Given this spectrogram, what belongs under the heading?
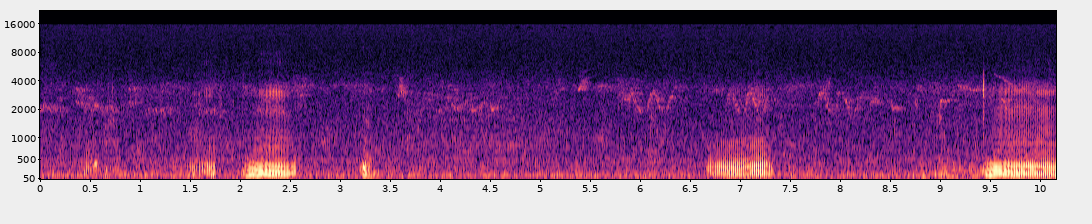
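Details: Awake deaf cat with neurological and breathing problems: three loud, rough, pig-like snorting bursts over quiet breathing, stertor from noisy upper-airway breathing.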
